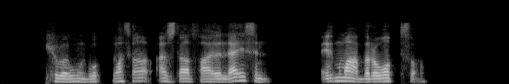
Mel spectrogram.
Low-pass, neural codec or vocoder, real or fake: 7.2 kHz; codec, 16 kHz in and 24 kHz out, 0.6 kbps, FocalCodec, streaming, 2048 codes; fake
